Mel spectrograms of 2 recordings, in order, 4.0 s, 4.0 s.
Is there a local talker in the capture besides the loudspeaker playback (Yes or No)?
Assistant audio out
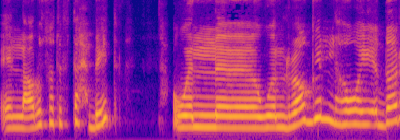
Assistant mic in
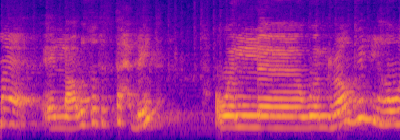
No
